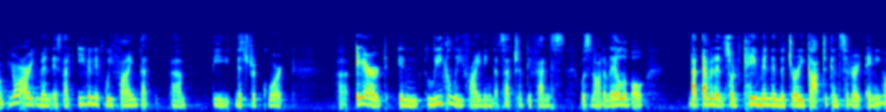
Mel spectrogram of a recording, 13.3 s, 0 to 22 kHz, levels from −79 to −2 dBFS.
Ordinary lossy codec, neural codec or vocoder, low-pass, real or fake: AAC, 32 kbps; none; 7.2 kHz; real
